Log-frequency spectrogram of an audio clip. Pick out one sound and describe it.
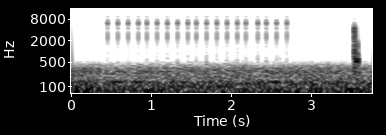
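Quick light footsteps tap on a hard floor.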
